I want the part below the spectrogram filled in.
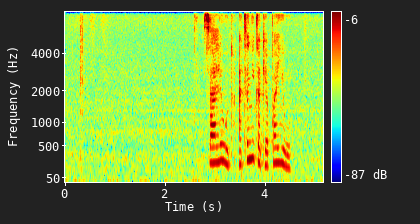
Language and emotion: Russian, neutral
